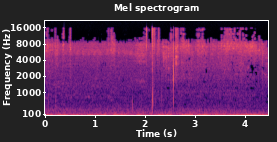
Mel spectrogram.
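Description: Low rumbling noise inside a moving cable-car gondola cabin, rising and falling in level, with two short clicks about halfway through.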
